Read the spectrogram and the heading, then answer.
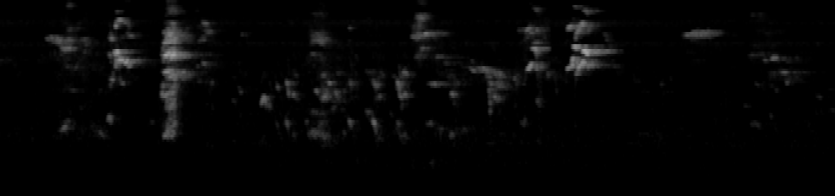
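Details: Rainbow lorikeet in a garden, with scattered harsh screeches and squeaky, chattering notes of varied pitch arriving irregularly over several seconds against a faint steady hiss.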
